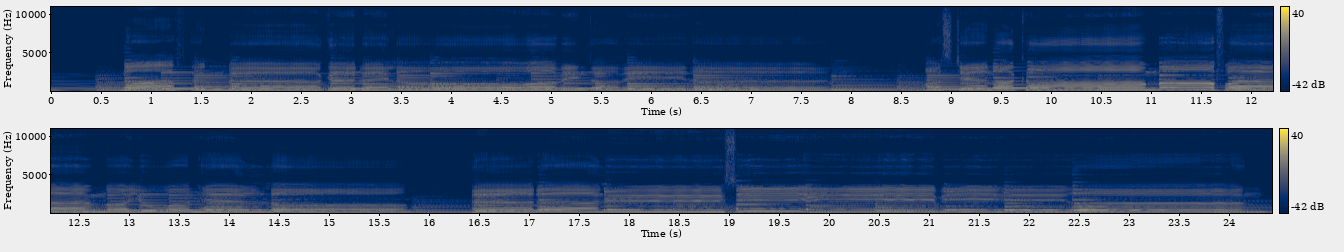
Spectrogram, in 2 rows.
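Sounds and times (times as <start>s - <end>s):
soprano and alto voices: 0.5s - 24.4s.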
